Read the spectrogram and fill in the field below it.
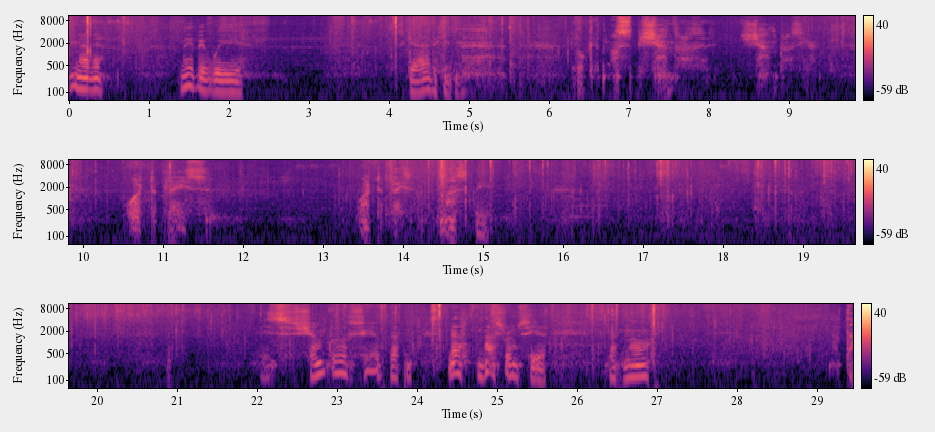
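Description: Footsteps crunch over dry leaves and twigs on a forest floor.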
